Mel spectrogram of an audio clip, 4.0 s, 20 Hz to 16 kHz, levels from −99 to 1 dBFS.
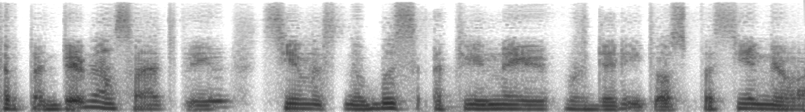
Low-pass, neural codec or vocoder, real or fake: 14.4 kHz; codec, 44.1 kHz, 0.9 kbps, DAC; fake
